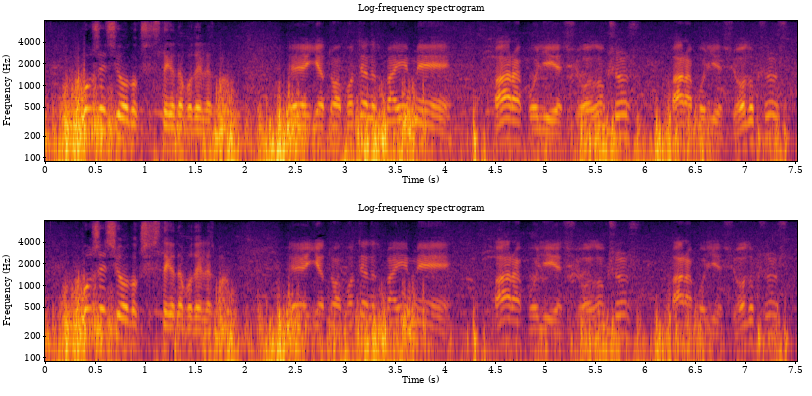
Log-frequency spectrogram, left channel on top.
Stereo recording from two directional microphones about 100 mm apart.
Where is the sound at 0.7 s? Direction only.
25° right (ahead or behind).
